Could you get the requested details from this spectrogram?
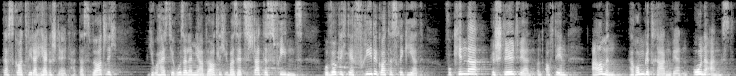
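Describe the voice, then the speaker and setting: A woman pastor preaches to her congregation in a church with long reverb, engaging them with questions and often checking in with "ja?". Her voice is mid-range, unhurried and a little mellow.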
